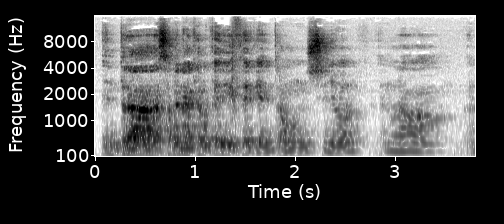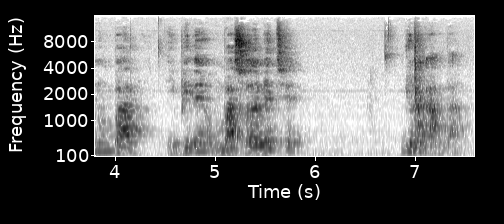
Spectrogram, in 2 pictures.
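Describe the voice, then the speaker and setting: Guy with a lowish voice telling jokes slow and dry, sounds far off the mic in a really echoey room. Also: little pitch movement, a bit bright, a little hiss or hum. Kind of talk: stand-up joke telling.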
